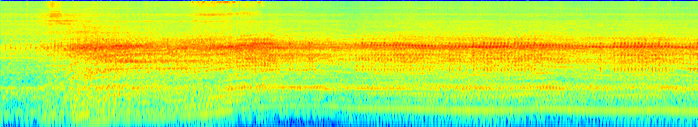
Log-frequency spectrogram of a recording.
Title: Стук в двигателе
